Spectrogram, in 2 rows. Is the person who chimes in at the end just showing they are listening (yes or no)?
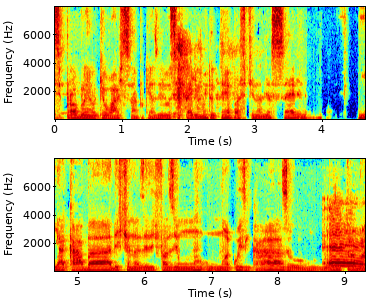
yes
